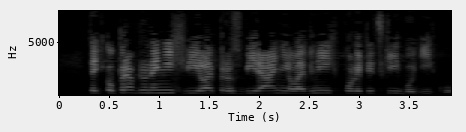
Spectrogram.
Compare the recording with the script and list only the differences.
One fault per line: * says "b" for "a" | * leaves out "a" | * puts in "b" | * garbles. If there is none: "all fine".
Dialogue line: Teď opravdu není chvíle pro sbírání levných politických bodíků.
all fine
